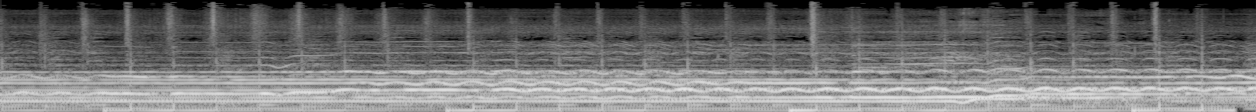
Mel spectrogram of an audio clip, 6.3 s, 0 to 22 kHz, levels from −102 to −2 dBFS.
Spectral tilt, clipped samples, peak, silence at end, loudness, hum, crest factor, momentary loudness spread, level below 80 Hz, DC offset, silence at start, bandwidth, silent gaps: -6 dB/octave; under 0.1%; -2 dBFS; 0 s; -16 LUFS; none; 14 dB; 4 LU; -28 dBFS; under 0.1%; 0 s; over 20 kHz; none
